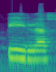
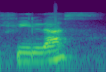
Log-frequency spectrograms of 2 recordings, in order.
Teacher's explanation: en pilas oclusivo y en filas fricativo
